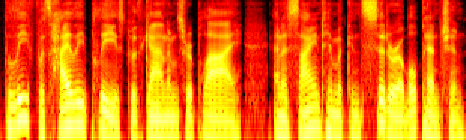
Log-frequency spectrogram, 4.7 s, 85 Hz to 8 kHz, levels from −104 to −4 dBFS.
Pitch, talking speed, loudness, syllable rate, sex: 100 Hz, 180 wpm, -19 LUFS, 6.1 syllables/s, male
